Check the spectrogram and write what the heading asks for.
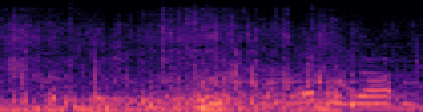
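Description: Rustling and scraping of a foil-lined insulated delivery bag as a pizza box is pulled out of it, with a steady low hum underneath. A voice starts near the end.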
